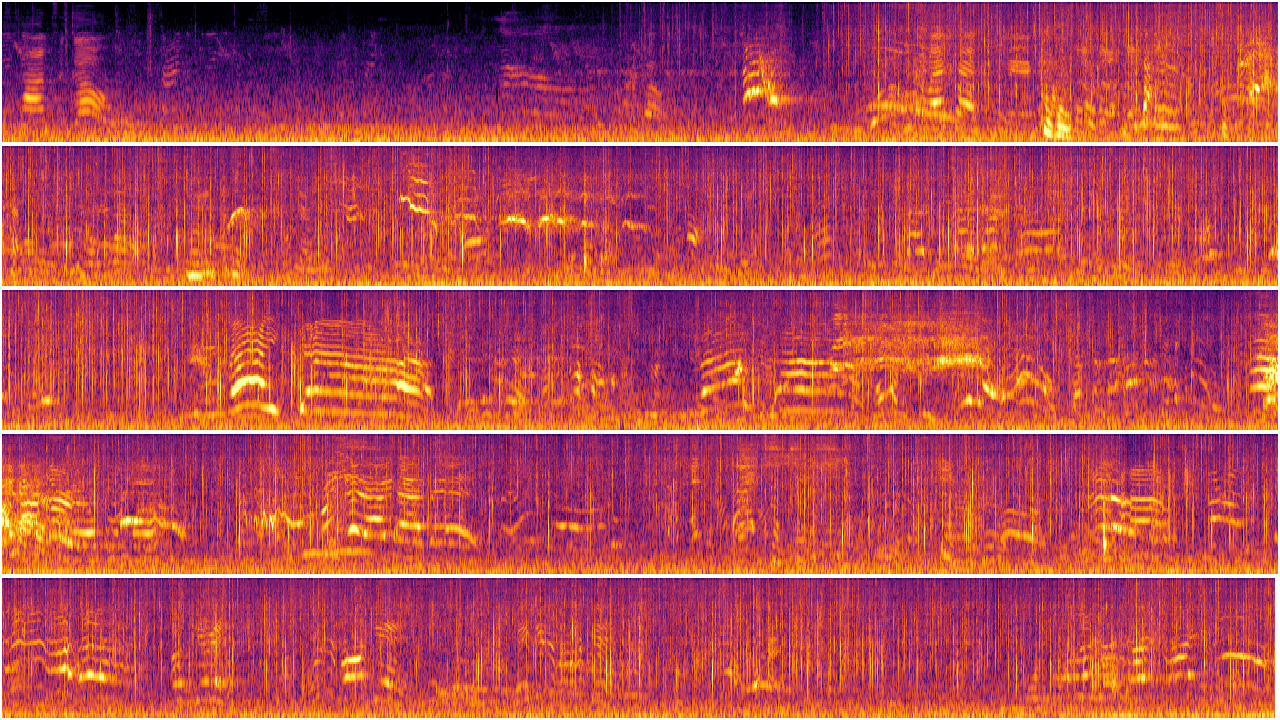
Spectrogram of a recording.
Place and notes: Pedestrian Mall Fountain, Iowa City
water, fountain, children, laughter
